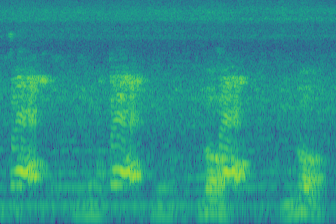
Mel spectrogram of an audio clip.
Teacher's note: Do-nya bukan hanya membulatkan bibir, do, tapi juga menebalkan di dalam dengan cara mengangkat pangkalnya.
